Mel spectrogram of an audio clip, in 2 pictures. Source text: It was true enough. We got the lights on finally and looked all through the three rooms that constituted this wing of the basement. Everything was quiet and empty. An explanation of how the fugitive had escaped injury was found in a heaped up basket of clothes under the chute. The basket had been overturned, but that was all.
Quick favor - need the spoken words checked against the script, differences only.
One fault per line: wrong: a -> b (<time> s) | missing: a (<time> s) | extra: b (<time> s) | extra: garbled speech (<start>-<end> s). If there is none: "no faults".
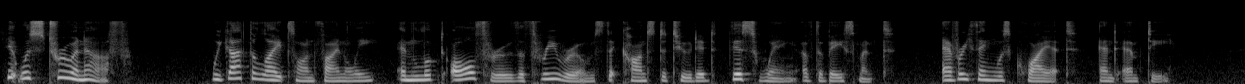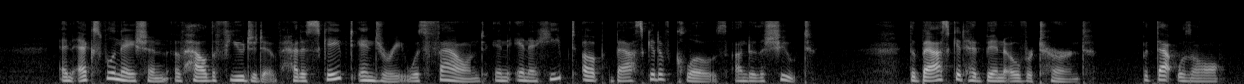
extra: in (17.5 s)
